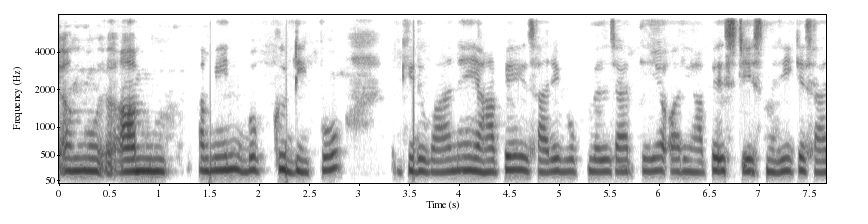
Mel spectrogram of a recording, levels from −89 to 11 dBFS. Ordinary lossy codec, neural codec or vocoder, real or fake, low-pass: none; vocoder, 22.05 kHz, 80 mel bands, WaveNeXt; fake; 7.2 kHz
